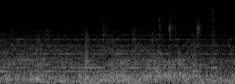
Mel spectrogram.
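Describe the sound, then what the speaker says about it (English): Passenger train pulling out of Athens, a steady broadband rumble of the carriages rolling on the rails with faint high rattles and squeaks throughout, no voices. "Train's just left Athens here"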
